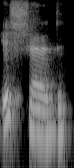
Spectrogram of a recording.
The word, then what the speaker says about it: ished: So with the pronunciation in Egyptology, we just kind of put a little E, like we'll write it out, transcribe it with an E between consonants, just to give us some way to pronounce things.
